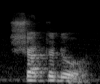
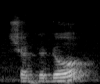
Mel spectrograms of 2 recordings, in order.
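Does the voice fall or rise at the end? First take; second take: fall; rise. First: The voice falls at the end. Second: The voice rises at the end. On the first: It is a command. "When it is a command, shut the door. So initially high and finally the tone falls down" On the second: It is a question. "But when it comes to question, the tone gradually raises"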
